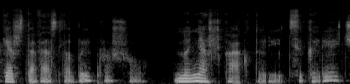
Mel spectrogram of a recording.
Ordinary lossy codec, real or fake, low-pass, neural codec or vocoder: AAC, 64 kbps; fake; 14.4 kHz; vocoder, 44.1 kHz, 128 mel bands, Pupu-Vocoder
